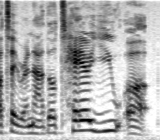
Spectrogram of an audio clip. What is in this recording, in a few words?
female tear up; kingpin loc; lisa specific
